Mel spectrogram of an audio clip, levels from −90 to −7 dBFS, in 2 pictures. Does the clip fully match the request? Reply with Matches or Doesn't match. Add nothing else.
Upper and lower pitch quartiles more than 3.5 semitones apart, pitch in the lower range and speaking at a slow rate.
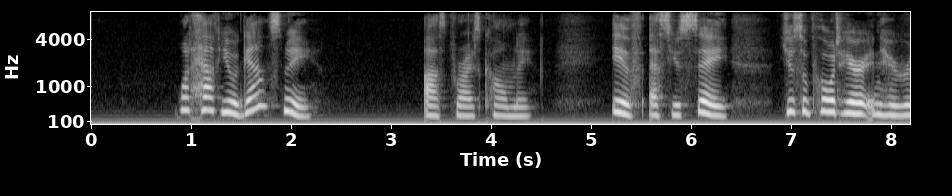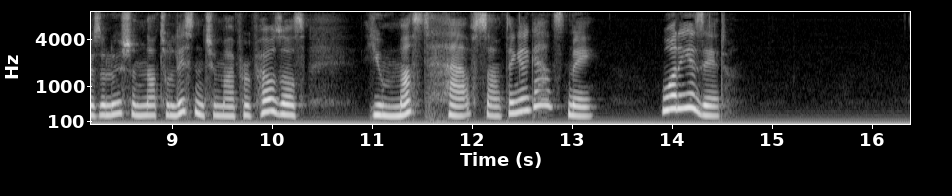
Doesn't match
